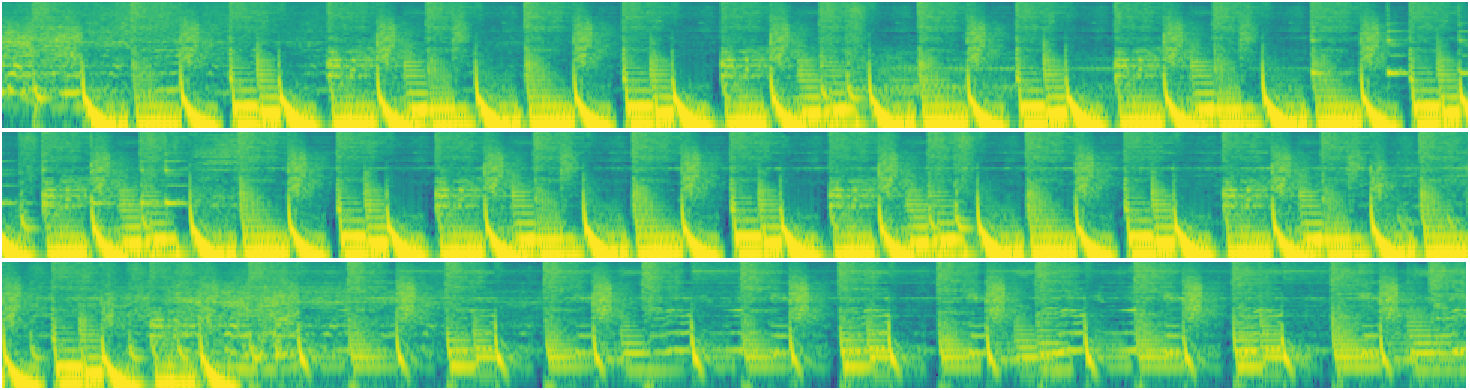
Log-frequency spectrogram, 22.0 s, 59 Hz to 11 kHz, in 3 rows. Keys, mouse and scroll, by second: 0.4 right click, 1.7 right click, 4.3 e, 5.0 w, 8.2 e, 8.9 r, 9.4 g, 17.4 middle click, 18.8 KP_1, 20.5 alt+z, 21.3 alt+z.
